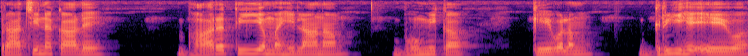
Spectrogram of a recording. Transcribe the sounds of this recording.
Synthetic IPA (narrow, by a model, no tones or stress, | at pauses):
pɾaːt͡ʃinɐkaːle | bʱaːɾɐt̪iːjɐmɐɦilaːnaːm | bʱuːmikaː | keːʋɐlɐm | ɡɾiːɦɐeːʋɐ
